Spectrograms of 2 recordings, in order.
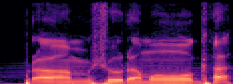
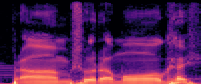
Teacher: ಉಪೇಂದ್ರೋ ವಾಮನಃ ಪ್ರಾಂಶುರಮೋಘ. ನೋಡಿ, ಘ ಅನ್ನೋದು ಮಹಾಪ್ರಾಣ. ಅಮೋಘ ಘ ಹಕಾರ ಬರಬೇಕು ಕಡೆಗೆ.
